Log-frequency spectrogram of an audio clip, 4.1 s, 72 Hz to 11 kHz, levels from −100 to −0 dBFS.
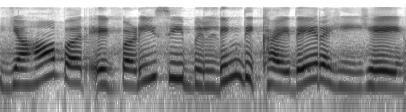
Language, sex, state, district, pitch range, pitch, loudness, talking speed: Hindi, female, Madhya Pradesh, Dhar, 235-310 Hz, 250 Hz, -13 LUFS, 145 wpm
